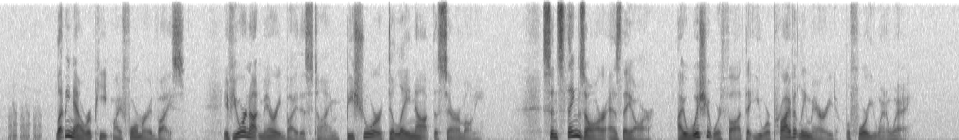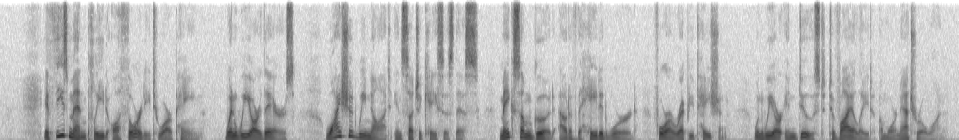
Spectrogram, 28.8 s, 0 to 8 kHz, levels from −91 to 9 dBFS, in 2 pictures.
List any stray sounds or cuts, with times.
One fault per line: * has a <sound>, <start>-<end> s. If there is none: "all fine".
* has a laugh, 0.1-0.6 s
